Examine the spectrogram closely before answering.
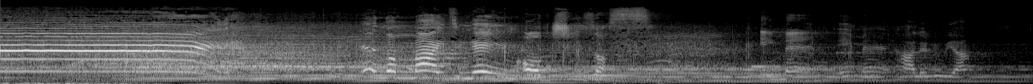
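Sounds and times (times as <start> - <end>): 
audience shouting together in victory: 0.0 - 4.2
speech: 3.9 - 6.2, 9.2 - 9.8.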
